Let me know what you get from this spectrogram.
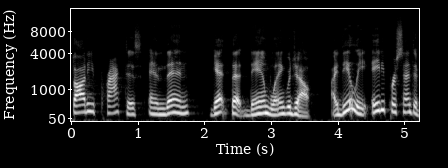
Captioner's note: southern Accent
